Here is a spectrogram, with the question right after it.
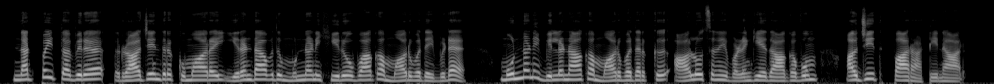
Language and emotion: Tamil, neutral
